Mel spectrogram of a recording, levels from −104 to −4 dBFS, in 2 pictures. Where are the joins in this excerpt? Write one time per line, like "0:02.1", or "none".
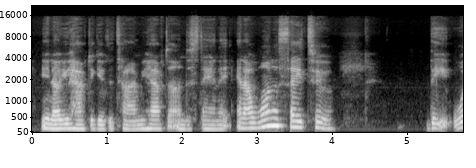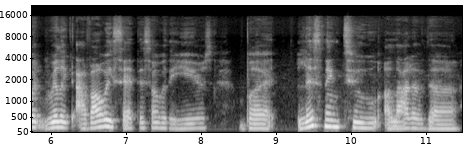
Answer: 0:02.7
